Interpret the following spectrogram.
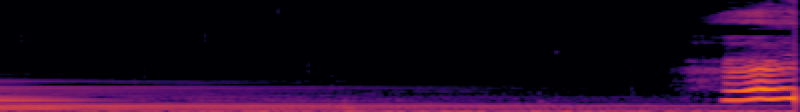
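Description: A piano chord, struck just before, ringing on and slowly fading. Near the end a woman's voice comes in singing with vibrato.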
